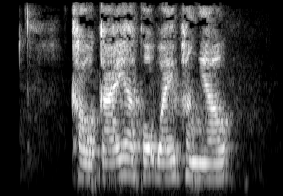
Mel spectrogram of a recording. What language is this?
Cantonese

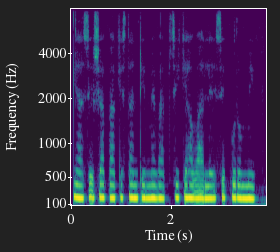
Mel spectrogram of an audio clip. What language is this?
Urdu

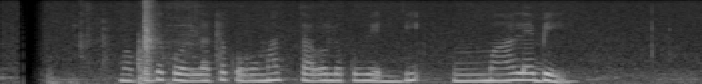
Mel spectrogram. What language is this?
Sinhala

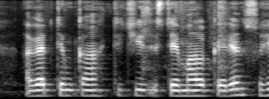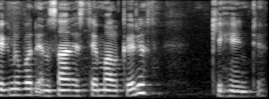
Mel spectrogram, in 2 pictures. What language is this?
Kashmiri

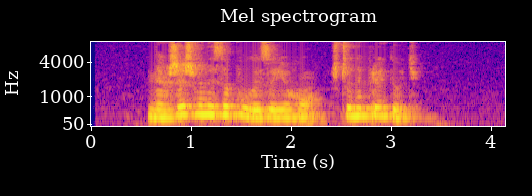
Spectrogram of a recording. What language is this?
Ukrainian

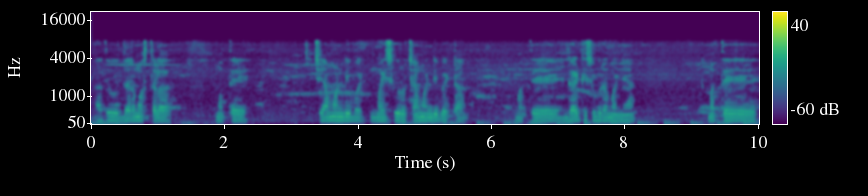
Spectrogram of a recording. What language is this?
Kannada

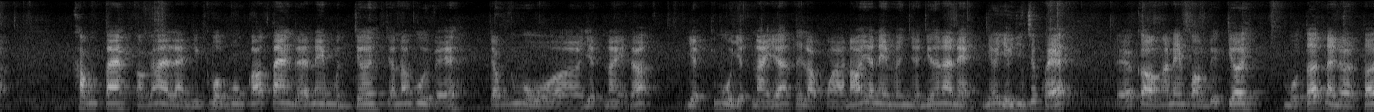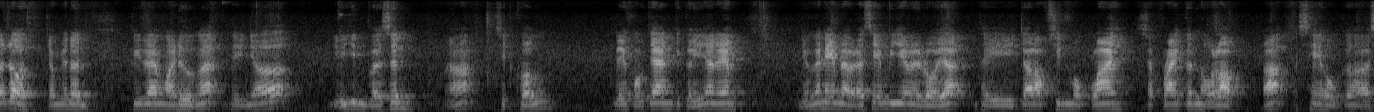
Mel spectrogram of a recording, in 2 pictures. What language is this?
Vietnamese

